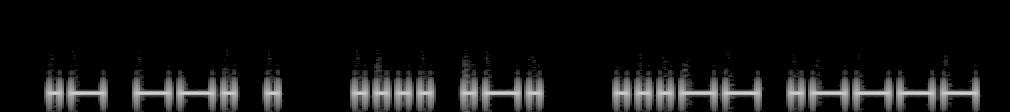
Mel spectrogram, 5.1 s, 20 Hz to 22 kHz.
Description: Morse code, heard as a keyed tone, about 22 wpm, 700 Hz. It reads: AGE HR 31
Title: Practice QSO - Exchange 3 - More Info - 22wpm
